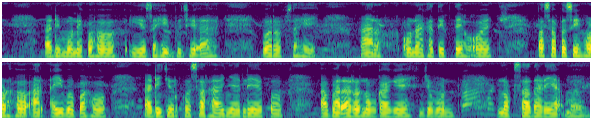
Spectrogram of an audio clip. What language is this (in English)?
Santali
